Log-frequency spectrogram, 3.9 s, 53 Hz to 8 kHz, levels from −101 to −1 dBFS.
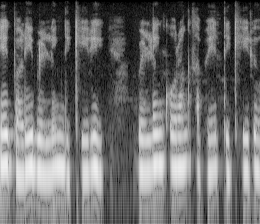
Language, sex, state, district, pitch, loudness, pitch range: Rajasthani, female, Rajasthan, Nagaur, 180 Hz, -17 LUFS, 175-190 Hz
